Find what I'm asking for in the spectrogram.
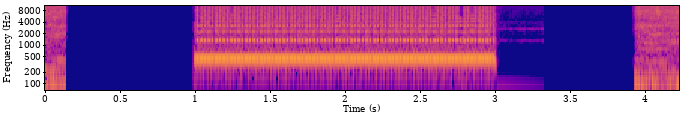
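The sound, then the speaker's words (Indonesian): A telephone dial tone sounds as a doctor places a call. The steady, unbroken tone lasts about two seconds, with brief noises just before and after it. “Dengan segera dokter menghubungi Pak Gista selaku suami dari Bu Nadira.”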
